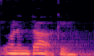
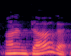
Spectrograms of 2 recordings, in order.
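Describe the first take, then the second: First: The name is said with native Onondaga sounds. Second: The name is said with English-style sounds. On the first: This is how the people name themselves. The speaker calls it right. "The actual pronunciation is Onondaga" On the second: This is the form outsiders gave the name. The speaker calls it wrong. "it was kind of anglicized by people that came round"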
